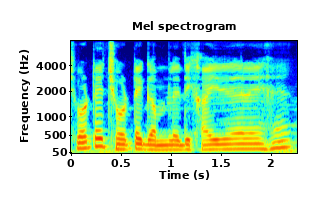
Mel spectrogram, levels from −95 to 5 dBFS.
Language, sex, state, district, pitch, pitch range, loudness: Hindi, male, Uttar Pradesh, Shamli, 135 Hz, 125-155 Hz, -16 LUFS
